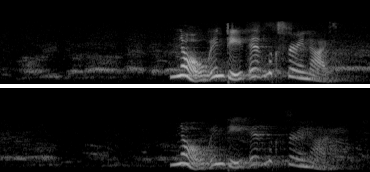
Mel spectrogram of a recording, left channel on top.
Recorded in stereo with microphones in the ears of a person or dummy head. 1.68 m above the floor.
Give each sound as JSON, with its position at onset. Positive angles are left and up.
{"t": 1.7, "sound": "a woman speaking", "side_deg": 25, "distance_m": 0.6}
